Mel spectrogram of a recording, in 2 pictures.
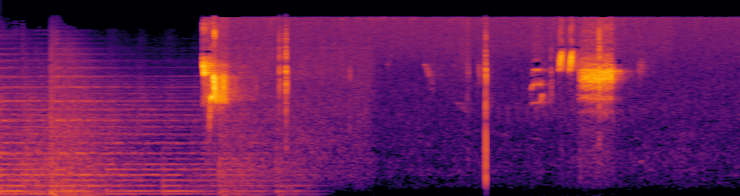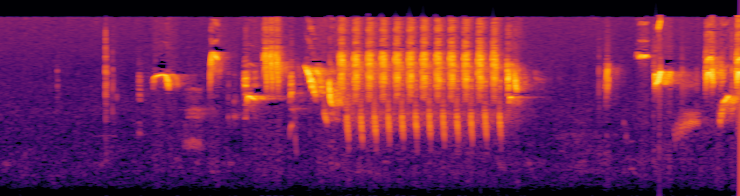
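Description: Sustained background music fades out in the first three seconds, then birds chirp: scattered short high calls and, about ten seconds in, a rapid trill of roughly nine notes a second lasting about two seconds.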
